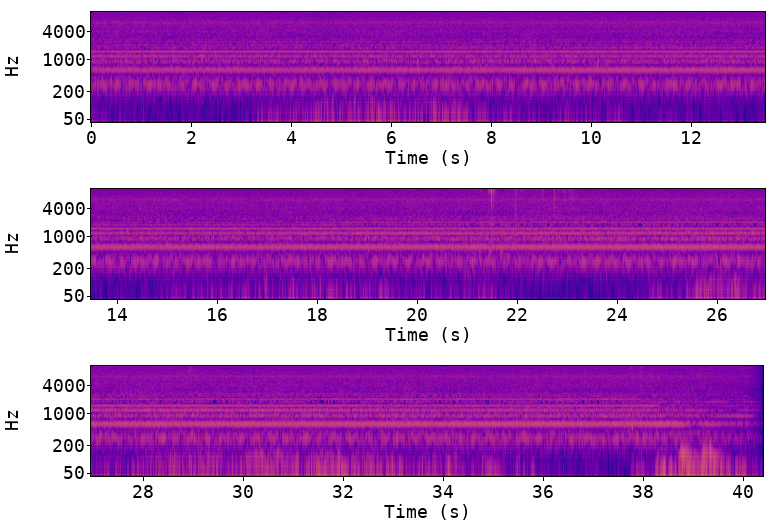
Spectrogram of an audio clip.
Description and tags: Machine Whirring
Some machine recorded through a grate in the ground.
binaural, hum, industrial, machine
